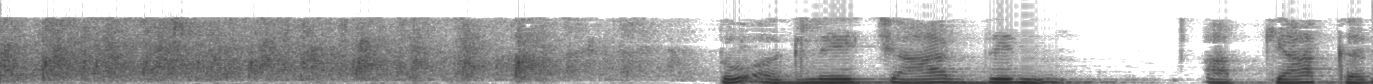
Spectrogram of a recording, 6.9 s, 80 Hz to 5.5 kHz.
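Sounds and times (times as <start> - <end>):
crowd applauding: 0.0 - 3.6
speech: 3.6 - 5.4, 6.0 - 6.8.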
